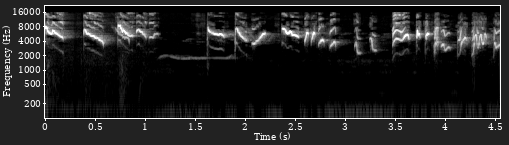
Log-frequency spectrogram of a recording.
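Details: White-eye in wild forest style, played to stir young birds: quick looping whistled notes, a thin steady tone around the one-second mark, then a dense burst of sharp twitters.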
